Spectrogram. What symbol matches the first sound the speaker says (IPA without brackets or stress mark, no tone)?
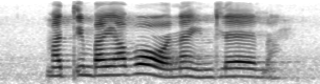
m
